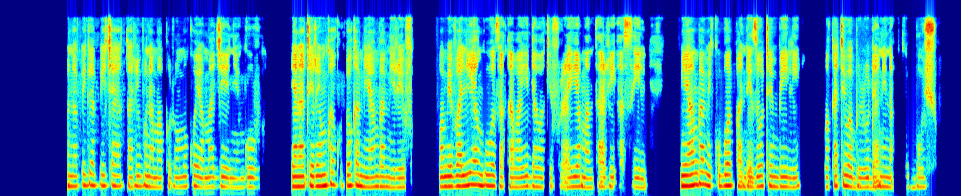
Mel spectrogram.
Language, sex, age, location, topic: Swahili, female, 25-35, Nairobi, government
